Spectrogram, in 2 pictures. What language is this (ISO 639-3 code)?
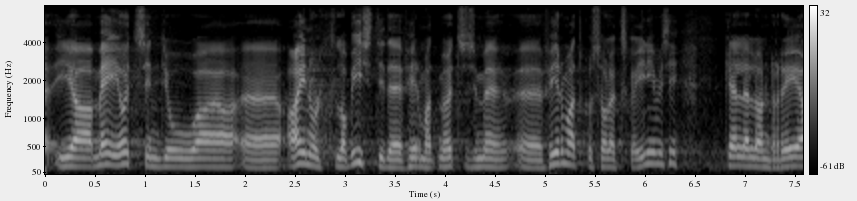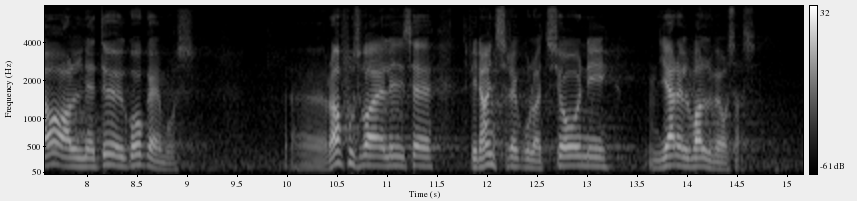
est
